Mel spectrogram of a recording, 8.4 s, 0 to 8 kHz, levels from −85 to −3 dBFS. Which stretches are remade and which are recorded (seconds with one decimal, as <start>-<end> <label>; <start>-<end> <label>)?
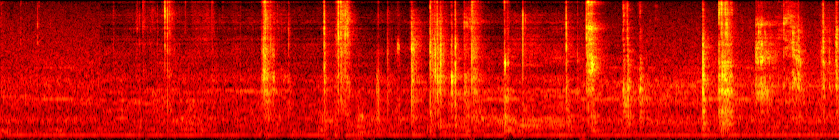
0.0-1.0 recorded; 1.0-5.8 remade; 5.8-8.4 recorded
